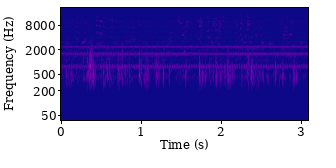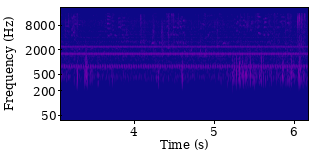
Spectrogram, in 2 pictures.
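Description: Faint, irregular clicks and light clinks of small metal RC differential gears and shafts being picked up and handled on a tabletop, with a steady faint hum underneath.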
